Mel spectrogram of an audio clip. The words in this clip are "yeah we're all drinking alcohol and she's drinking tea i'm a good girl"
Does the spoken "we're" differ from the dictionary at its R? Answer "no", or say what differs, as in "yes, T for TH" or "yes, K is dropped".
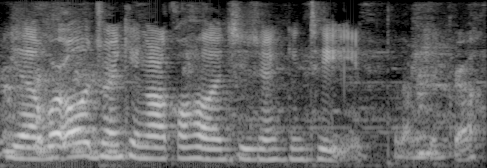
no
